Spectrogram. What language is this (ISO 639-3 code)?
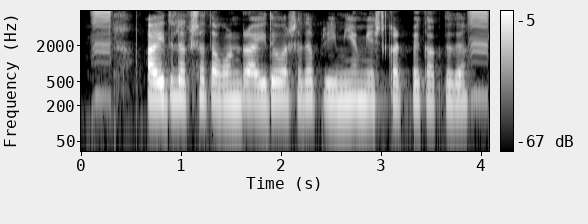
kan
